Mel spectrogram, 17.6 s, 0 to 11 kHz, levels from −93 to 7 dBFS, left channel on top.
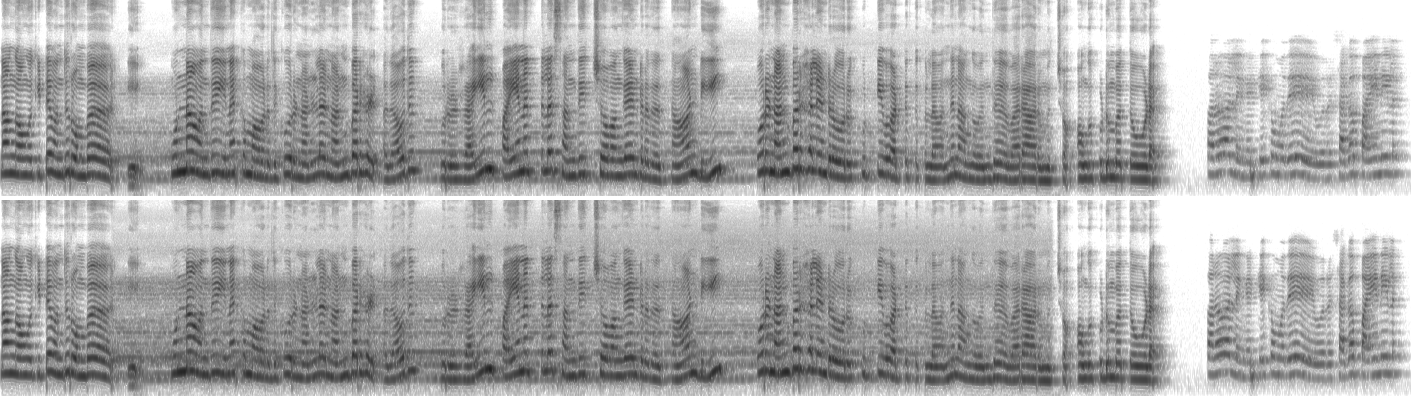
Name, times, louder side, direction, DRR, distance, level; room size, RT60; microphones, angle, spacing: voice 1, 0.0-1.7 2.1-5.2 5.5-9.0 9.5-13.2 13.5-14.4, equal, ahead, 8 dB, 0.7 m, -19 dB
sound 1, 1.4-13.2, right 6 dB, 80° right, 0.5 m, -35 dB
voice 2, 15.1-17.4, right 3 dB, 60° right, 5 dB, 1.6 m, -32 dB
12.0 x 5.1 x 4.1 m, 0.34 s
head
